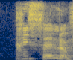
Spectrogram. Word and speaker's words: Rijsel: Rissel. – Rissel. – Qui s'écrit R-I-J-S-E-L. – Donc avec un J.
